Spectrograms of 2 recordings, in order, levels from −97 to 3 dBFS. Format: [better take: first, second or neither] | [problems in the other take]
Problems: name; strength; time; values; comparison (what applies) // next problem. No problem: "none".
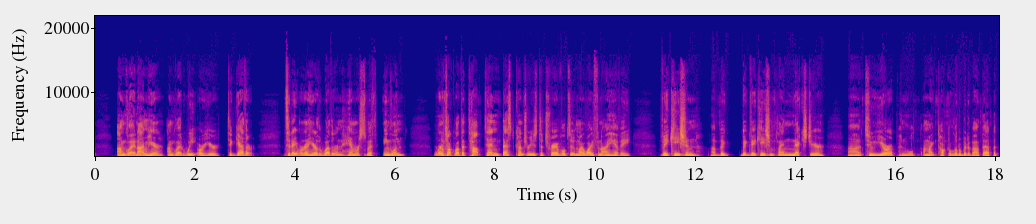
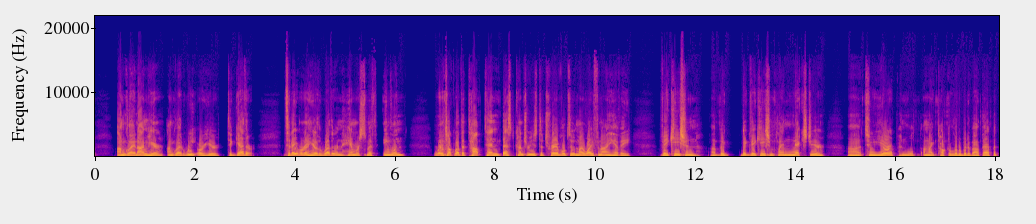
first | distortion; slight; 10 dB below the speech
